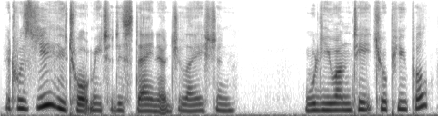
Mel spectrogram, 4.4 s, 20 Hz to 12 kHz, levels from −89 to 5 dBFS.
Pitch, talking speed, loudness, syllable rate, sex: 215 Hz, 190 wpm, -16 LUFS, 5.6 syllables/s, female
